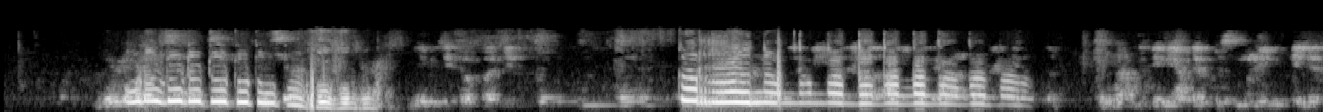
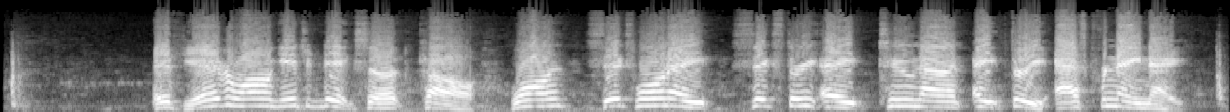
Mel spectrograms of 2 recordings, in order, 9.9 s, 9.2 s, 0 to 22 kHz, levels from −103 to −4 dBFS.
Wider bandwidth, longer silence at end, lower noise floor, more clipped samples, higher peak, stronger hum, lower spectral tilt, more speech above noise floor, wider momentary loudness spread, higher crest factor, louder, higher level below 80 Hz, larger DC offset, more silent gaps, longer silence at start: second, 7.4 kHz vs 14.5 kHz; about the same, 0.05 s vs 0.05 s; first, -63 dBFS vs -49 dBFS; second, under 0.1% vs 0.4%; about the same, -2 dBFS vs 0 dBFS; neither; about the same, -5 dB/octave vs -4 dB/octave; first, 46 dB vs 42 dB; first, 26 LU vs 7 LU; first, 16 dB vs 8 dB; second, -16 LUFS vs -7 LUFS; second, -68 dBFS vs -46 dBFS; neither; neither; first, 0.8 s vs 0.1 s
